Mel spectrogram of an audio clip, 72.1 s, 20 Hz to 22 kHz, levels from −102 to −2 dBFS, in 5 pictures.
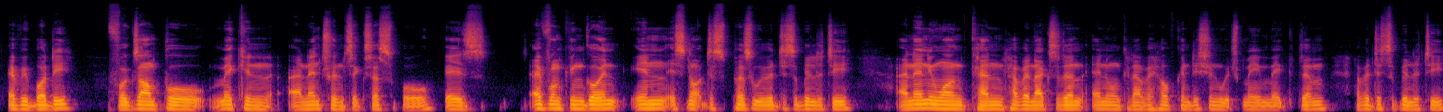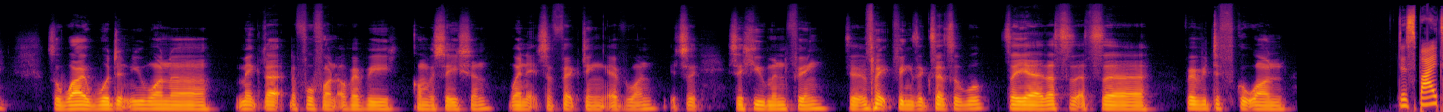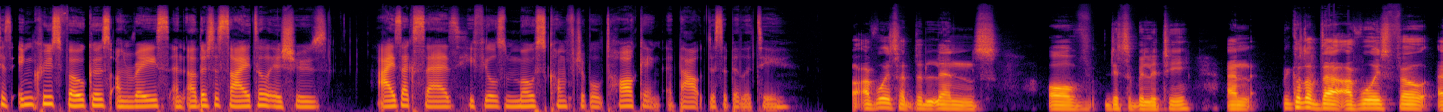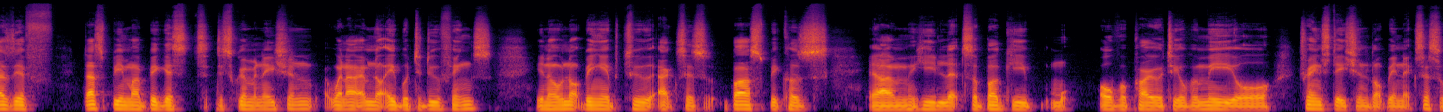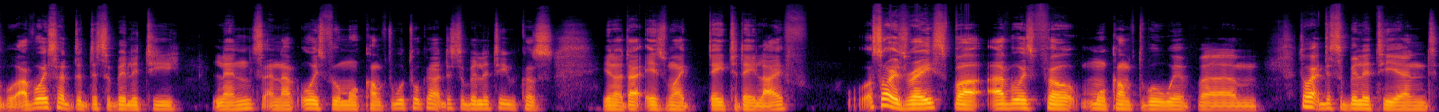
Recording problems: none

